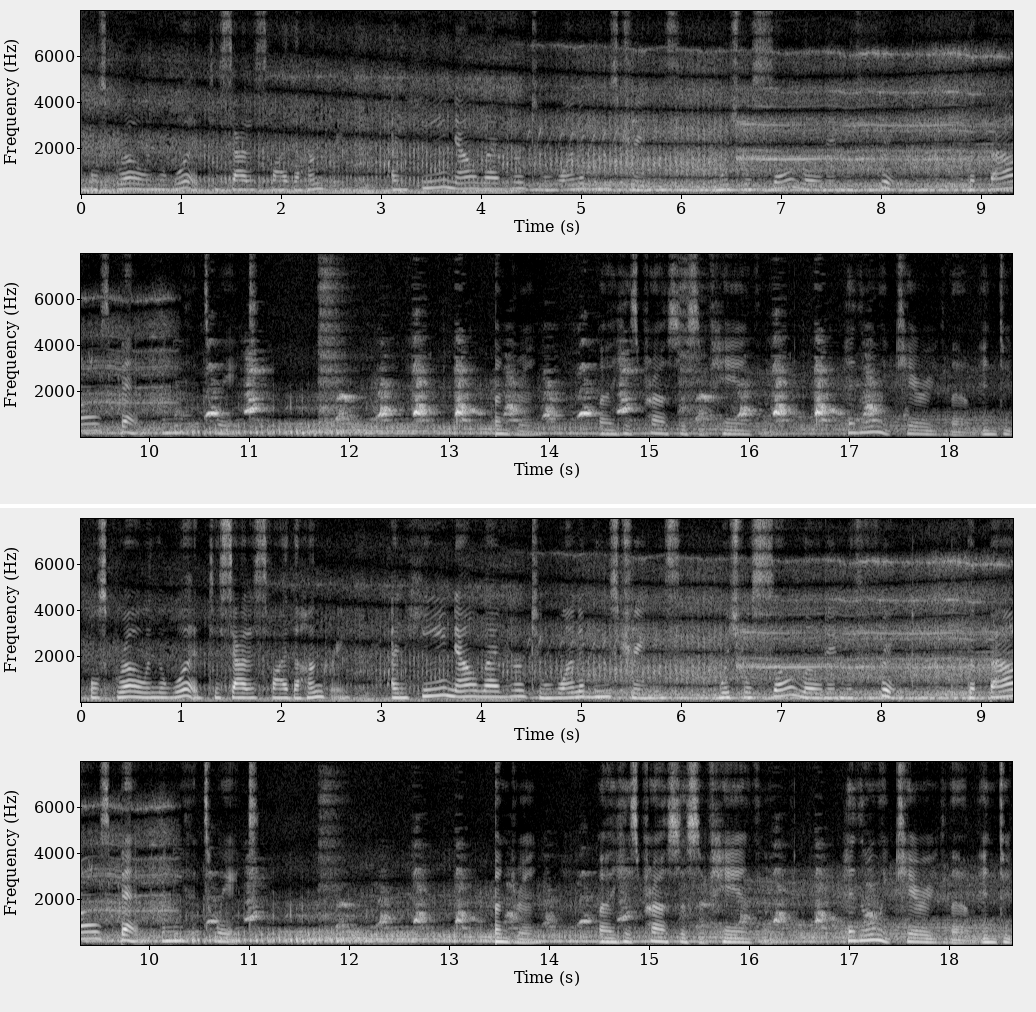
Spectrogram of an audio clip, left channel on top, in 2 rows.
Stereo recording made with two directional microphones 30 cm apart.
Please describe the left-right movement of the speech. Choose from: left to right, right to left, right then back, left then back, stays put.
stays put.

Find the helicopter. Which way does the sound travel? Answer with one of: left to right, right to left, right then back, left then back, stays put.
left to right.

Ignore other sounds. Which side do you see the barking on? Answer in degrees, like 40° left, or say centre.
50° left.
